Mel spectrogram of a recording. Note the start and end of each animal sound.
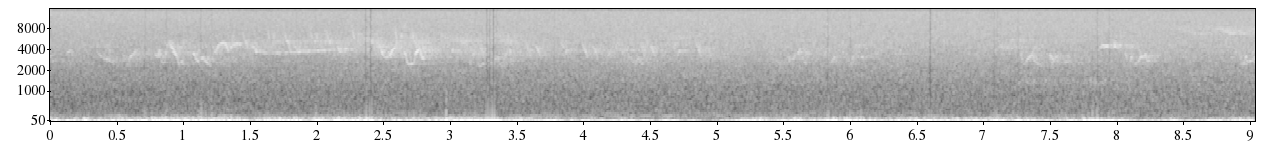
[0.00, 9.04] Red-eyed Vireo (Vireo olivaceus)
[0.49, 4.98] Ovenbird (Seiurus aurocapilla)
[1.06, 2.27] Eastern Wood-Pewee (Contopus virens)
[7.19, 7.96] American Crow (Corvus brachyrhynchos)
[8.45, 9.04] Black-and-white Warbler (Mniotilta varia)

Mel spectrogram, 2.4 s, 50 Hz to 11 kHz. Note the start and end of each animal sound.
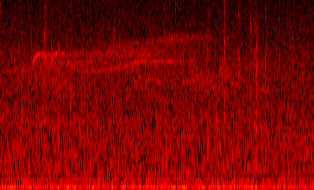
[0.00, 1.69] Black-throated Blue Warbler (Setophaga caerulescens)
[0.13, 1.45] Eastern Wood-Pewee (Contopus virens)
[1.25, 2.36] Red-eyed Vireo (Vireo olivaceus)

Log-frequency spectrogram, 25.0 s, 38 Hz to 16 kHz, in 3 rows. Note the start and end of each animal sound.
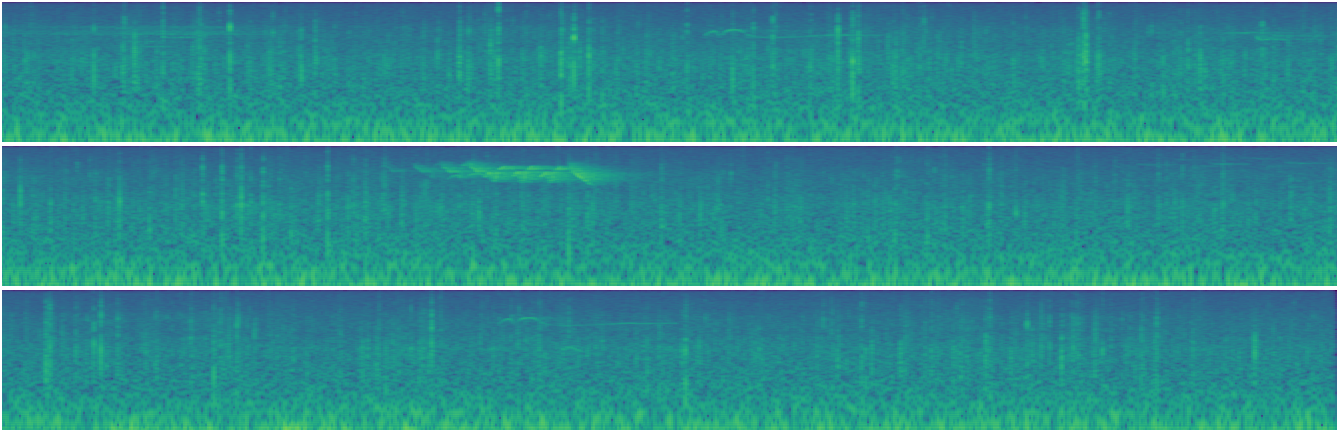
[0.18, 1.69] Pine Warbler (Setophaga pinus)
[4.25, 5.59] Eastern Wood-Pewee (Contopus virens)
[7.42, 8.38] Wood Thrush (Hylocichla mustelina)
[10.66, 12.46] Chestnut-sided Warbler (Setophaga pensylvanica)
[15.35, 16.63] Blackburnian Warbler (Setophaga fusca)
[19.67, 21.05] Eastern Wood-Pewee (Contopus virens)

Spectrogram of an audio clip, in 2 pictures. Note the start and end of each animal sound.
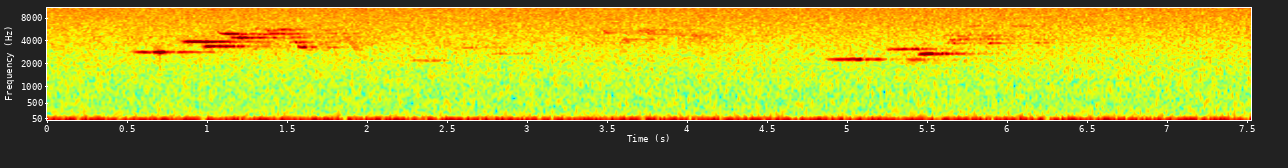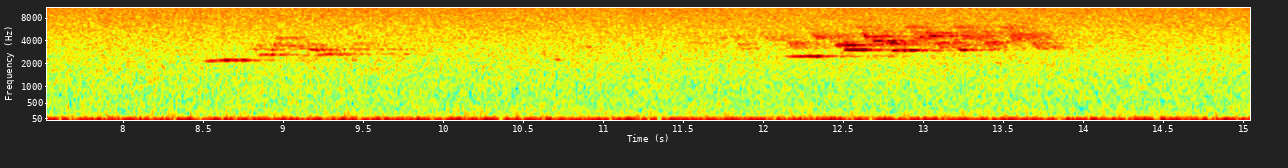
[0.49, 1.95] Hermit Thrush (Catharus guttatus)
[2.24, 3.13] Hermit Thrush (Catharus guttatus)
[3.13, 4.40] Yellow-rumped Warbler (Setophaga coronata)
[4.73, 6.28] Hermit Thrush (Catharus guttatus)
[8.38, 9.96] Hermit Thrush (Catharus guttatus)
[11.90, 13.46] Hermit Thrush (Catharus guttatus)
[11.91, 14.11] Ovenbird (Seiurus aurocapilla)

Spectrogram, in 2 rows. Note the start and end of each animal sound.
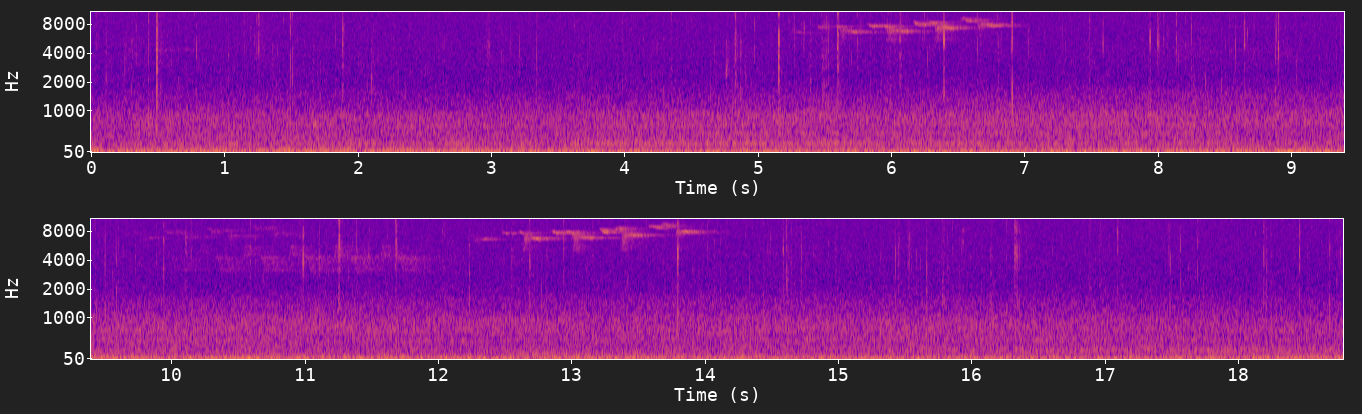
[5.25, 7.05] Blackburnian Warbler (Setophaga fusca)
[9.63, 11.02] Blackburnian Warbler (Setophaga fusca)
[10.18, 12.01] Ovenbird (Seiurus aurocapilla)
[12.26, 14.18] Blackburnian Warbler (Setophaga fusca)

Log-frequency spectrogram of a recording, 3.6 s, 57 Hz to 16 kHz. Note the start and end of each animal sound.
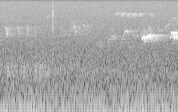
[0.07, 0.87] American Robin (Turdus migratorius)
[1.40, 1.95] American Robin (Turdus migratorius)
[1.97, 3.56] Swainson's Thrush (Catharus ustulatus)
[2.18, 3.28] Black-capped Chickadee (Poecile atricapillus)
[2.74, 3.56] American Robin (Turdus migratorius)

